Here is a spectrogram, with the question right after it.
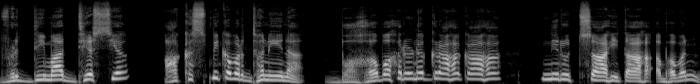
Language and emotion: Sanskrit, surprised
